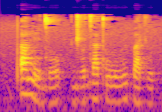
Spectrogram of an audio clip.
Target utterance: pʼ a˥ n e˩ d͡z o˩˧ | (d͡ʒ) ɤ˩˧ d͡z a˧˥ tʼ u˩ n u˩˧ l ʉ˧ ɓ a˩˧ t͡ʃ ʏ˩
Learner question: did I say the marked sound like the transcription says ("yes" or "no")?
yes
